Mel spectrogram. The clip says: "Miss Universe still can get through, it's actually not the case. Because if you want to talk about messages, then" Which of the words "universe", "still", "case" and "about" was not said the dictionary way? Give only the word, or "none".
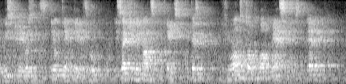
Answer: universe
